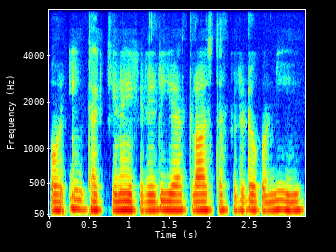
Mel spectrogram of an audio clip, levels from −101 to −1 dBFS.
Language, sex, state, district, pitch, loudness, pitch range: Rajasthani, male, Rajasthan, Nagaur, 115 Hz, -17 LUFS, 115-120 Hz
